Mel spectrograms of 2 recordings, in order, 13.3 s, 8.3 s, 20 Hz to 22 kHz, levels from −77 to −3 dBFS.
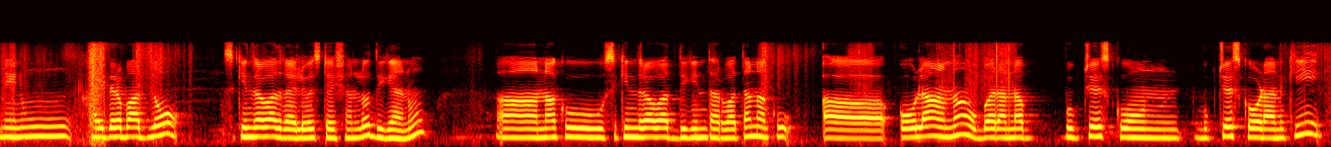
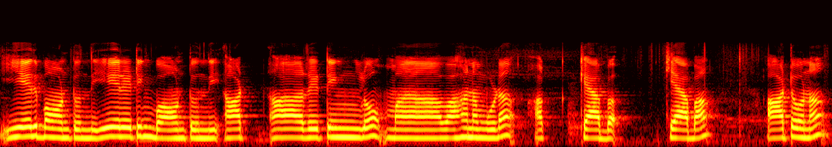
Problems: none marked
